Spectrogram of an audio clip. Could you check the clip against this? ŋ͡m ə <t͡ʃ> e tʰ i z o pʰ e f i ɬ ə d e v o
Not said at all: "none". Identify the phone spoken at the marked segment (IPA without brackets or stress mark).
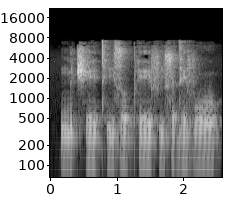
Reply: t͡ʃʰ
